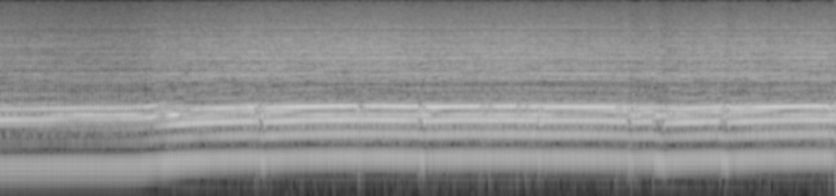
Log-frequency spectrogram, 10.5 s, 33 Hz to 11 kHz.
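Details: Mazda MX-5 engine misfiring: revs rise and hold while an uneven stumble and irregular pops break through the exhaust note.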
